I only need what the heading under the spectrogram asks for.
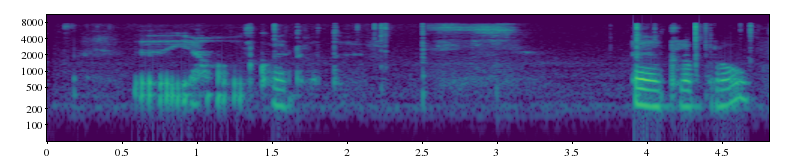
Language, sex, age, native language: Icelandic, female, 10, Icelandic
